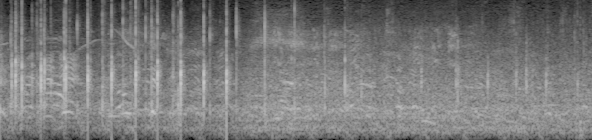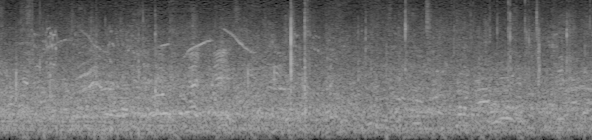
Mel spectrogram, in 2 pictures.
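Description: A crowd of spectators murmurs and calls out outdoors.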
